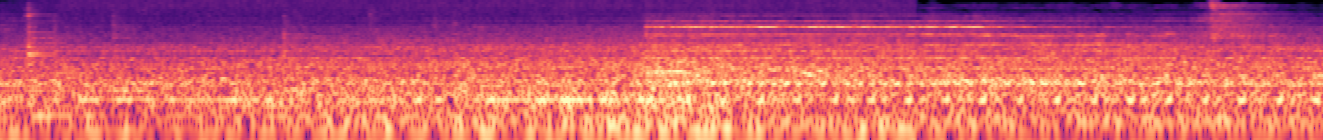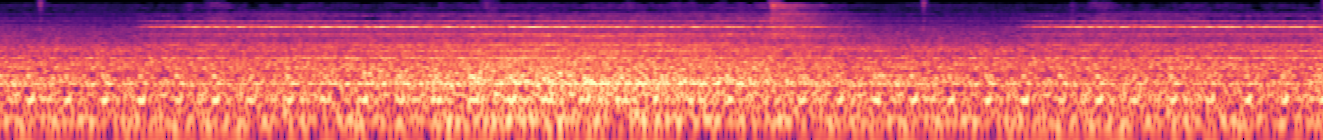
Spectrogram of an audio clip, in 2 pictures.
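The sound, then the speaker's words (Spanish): A train rolls steadily along the rails, a loud continuous rumble with high metallic wheel squeals ringing over it throughout, no voices. “El tren trajo alivio y consuelo, y en su desaparición llevó vagones cargados de sueños, de anhelos de una vida mejor, y dejó sumidos en la desolación y abandono a nacientes poblados que engendraba el tren.”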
